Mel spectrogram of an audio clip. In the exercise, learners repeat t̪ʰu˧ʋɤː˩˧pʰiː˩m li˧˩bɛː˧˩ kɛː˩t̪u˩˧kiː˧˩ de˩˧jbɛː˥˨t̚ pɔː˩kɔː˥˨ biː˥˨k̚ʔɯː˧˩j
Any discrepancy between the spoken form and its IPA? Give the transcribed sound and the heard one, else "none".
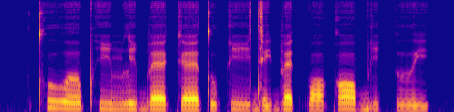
none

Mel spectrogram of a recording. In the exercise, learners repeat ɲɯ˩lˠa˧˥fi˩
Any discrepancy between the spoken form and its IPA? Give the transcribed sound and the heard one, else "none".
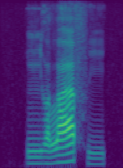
none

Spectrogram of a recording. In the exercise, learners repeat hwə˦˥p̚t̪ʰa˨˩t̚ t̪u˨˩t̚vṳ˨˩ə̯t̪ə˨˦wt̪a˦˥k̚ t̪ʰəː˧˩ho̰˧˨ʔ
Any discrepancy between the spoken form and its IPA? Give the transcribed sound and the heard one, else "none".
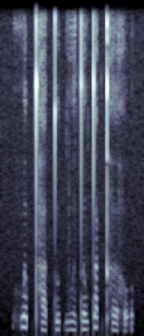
none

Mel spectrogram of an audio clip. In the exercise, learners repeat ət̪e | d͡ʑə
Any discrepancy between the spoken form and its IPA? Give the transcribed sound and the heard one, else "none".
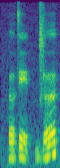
none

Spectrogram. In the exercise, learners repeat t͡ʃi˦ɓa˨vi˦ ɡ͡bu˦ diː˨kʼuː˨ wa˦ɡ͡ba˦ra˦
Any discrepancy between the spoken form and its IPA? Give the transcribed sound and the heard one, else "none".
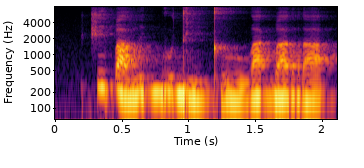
none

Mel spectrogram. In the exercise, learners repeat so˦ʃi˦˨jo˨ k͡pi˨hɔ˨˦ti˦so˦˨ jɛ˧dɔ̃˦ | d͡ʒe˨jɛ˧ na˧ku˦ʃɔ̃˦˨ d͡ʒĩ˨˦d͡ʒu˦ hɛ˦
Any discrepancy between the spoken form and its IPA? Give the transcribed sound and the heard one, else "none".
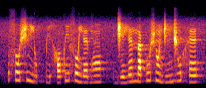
none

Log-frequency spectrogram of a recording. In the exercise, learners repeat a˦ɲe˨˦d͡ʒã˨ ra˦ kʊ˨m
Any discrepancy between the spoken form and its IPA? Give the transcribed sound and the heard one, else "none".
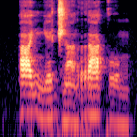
none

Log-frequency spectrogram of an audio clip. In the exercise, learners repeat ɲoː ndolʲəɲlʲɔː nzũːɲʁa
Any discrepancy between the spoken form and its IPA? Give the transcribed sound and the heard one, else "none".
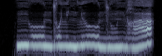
ɔː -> oː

